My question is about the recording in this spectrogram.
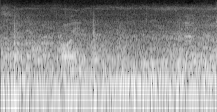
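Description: Indistinct voices talking over the steady low rumble of a busy metro station, heard from a moving escalator.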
